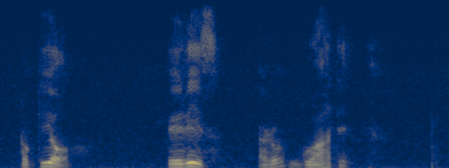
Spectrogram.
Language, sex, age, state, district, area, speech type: Assamese, male, 30-45, Assam, Dhemaji, rural, spontaneous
